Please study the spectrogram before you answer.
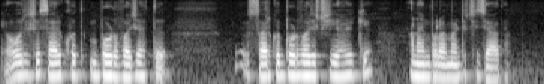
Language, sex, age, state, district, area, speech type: Kashmiri, male, 18-30, Jammu and Kashmir, Shopian, urban, spontaneous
